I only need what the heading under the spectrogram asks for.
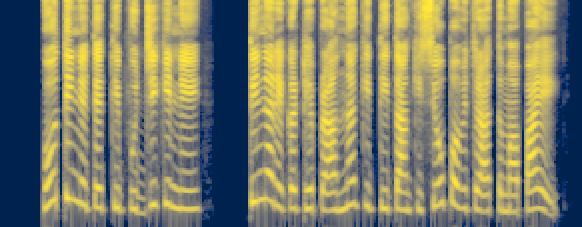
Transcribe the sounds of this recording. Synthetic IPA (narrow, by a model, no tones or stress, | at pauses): ɦoːɾt̪ɪnẽt̪eːt̪ʰipʊd͡ʒikɪne | t̪ɪnãɾekɐʈʰepɾaːɾt̪ʰənakɪt̪it̪ãːkisjopɐʋɪt̪ɾəaːt̪mapaːeː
